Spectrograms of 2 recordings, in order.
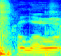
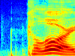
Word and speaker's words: Kahlua: Kaloa or Kaloa? I'm not saying Kahlua. I'm saying Kahlua. Kalor. You're saying like fucking Kalor. It's Kahlua. Kahlua. Okay, Kahlua.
